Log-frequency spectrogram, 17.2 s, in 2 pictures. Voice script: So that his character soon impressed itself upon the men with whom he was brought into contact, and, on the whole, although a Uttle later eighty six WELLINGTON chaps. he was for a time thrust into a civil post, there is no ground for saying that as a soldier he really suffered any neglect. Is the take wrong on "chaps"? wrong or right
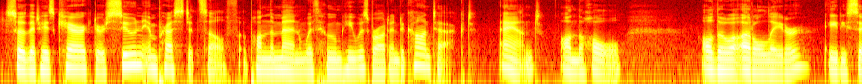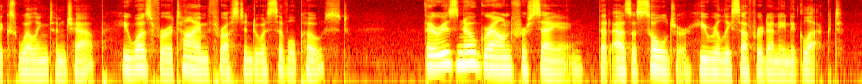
wrong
